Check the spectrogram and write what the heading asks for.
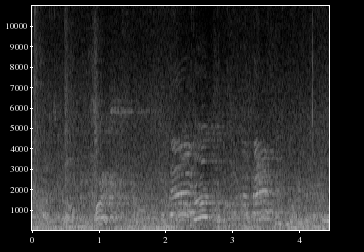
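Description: Indistinct talk from people in a large hall, no words clearly made out, with a voice rising and falling most strongly in the middle of the stretch.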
